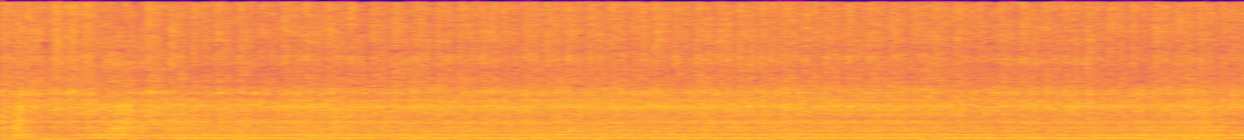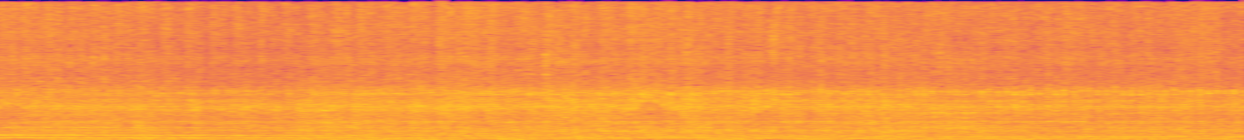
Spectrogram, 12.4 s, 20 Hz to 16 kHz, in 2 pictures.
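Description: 1908 Jackson veteran car's engine running under load up a gravel hill. It is a steady drone whose note changes abruptly just after the start and then slowly sags as the car climbs. The note changes again about eight seconds in.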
